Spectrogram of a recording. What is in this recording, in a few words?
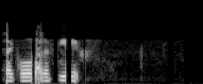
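Paradise Valley PD Dispatch, scanner audio; H-Scottsdale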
